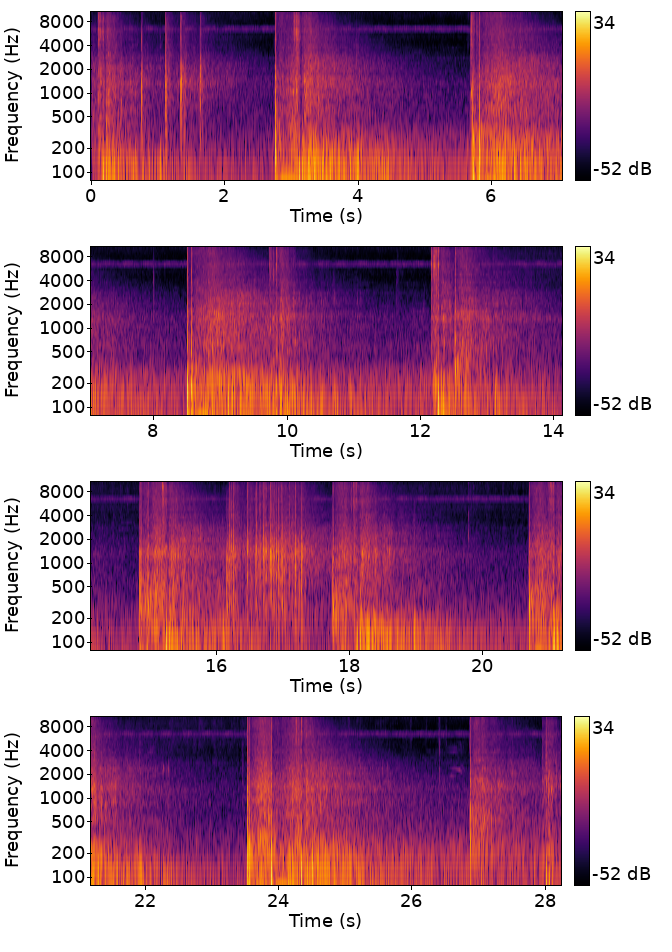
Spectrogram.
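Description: Aerial fireworks shells bursting one after another, a sharp bang every two to three seconds, each followed by a rolling echo that fades away, with lighter crackles in between.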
